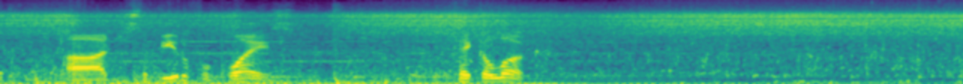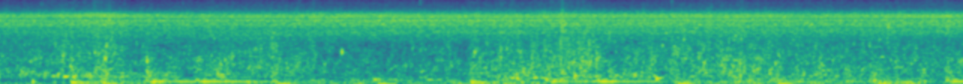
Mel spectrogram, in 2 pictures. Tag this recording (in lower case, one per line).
speech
